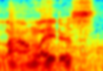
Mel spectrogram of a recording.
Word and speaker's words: Now and Later: top five nile laters some people pronounce it lounge laters now and later pineapple now laters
